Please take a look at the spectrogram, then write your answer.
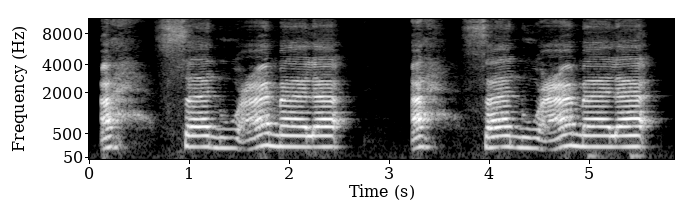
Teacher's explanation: Misalkan pada kalimat ahsanu amala, ahsanu amala. Dia tidak perlu berlama-lama ketika kita menyebut nun gunnah, nun dhammah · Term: gunnah anqas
